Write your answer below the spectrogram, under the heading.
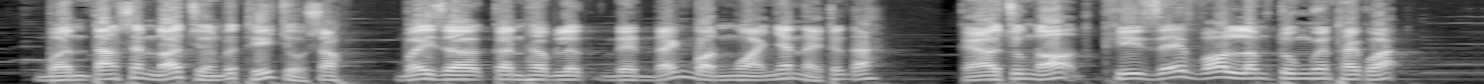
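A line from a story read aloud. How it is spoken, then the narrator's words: Cold reply. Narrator (Vietnamese): Thần nhãn đại sư đáp lễ Phi Thiên Kiếm Khách Thượng Quan Xương bằng một giọng lạnh lùng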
